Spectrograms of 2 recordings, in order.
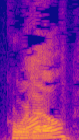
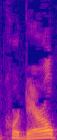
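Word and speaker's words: Cordarrelle: a rookie and i think it's corridelle or corottel cordell no it's not it's there's an extra syllable in there ponyboy it's a c-o-r-d-a-r-r-e-l-l-e so maybe cordaro patterson okay return to kick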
